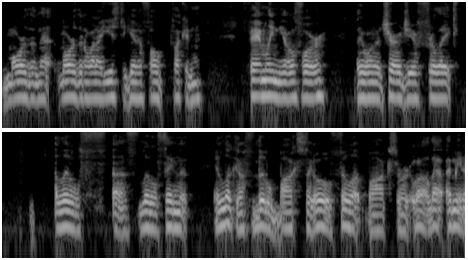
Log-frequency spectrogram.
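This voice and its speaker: A man's voice: mid-range voice, vocal fry, darkish tone. Rambling, foul-mouthed guy venting into his camera in an everyday mid-range voice. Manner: profane, rambling, loose and frustrated. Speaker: vlogger. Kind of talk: casual rant to camera.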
